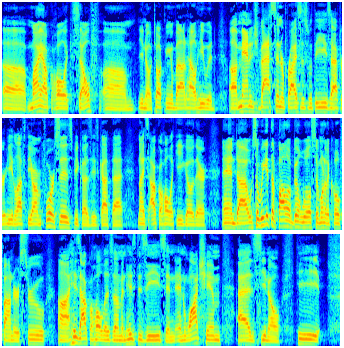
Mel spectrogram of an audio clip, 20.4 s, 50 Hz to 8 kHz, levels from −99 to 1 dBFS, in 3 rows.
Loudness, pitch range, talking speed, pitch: -27 LUFS, 105-120 Hz, 180 wpm, 110 Hz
